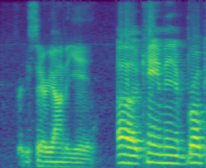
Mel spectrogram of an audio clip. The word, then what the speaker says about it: Sirianni: Coach, how do you pronounce his last name? Nick Sirianni That's Sirianni.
